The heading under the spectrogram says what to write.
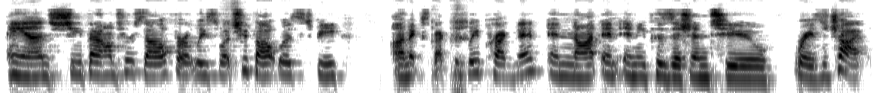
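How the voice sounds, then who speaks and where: A woman's voice: a little high, fairly even intonation, fairly quick, a bit bright, poor audio. An American woman telling a personal story as an interview guest in a candid, emphatic, conversational way.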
